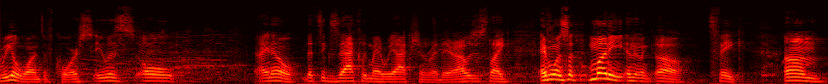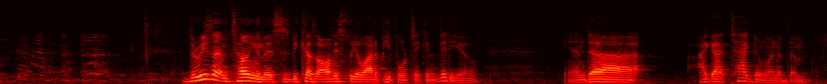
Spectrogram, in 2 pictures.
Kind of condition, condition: setting, large echoing room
